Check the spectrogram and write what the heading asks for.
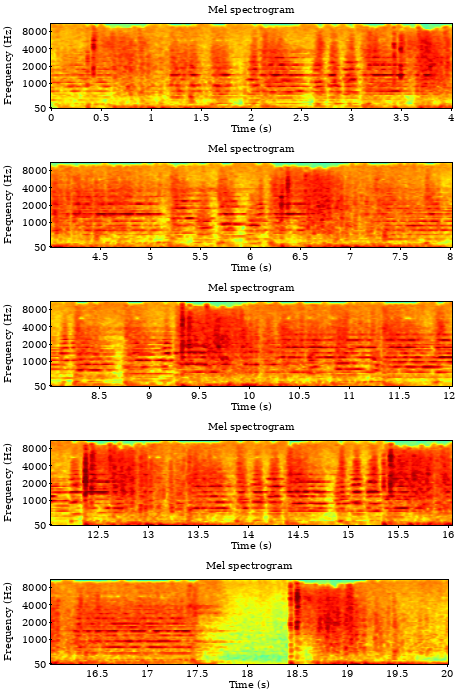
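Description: A military band plays a march while ceremonial saluting cannons fire a gun salute, one sharp boom about every three seconds over the music.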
